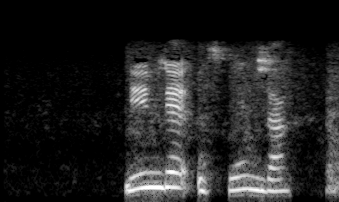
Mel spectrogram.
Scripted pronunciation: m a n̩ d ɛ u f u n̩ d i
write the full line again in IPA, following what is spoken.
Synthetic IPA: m i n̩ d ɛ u f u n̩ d a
